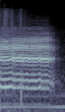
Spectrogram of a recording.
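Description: A cartoon goat gives one short, bright bleat, close and clear, wavering briefly before cutting off.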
